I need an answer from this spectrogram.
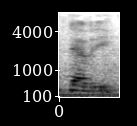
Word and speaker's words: debris: अब बतलाइए right word, इसका pronunciation है डेवरी, डेवरी एसएलए।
